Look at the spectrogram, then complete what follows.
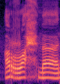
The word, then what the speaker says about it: الرحمن: Harf al-ra. Ar-Rahman ar-Rahim. Don't say ra also.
